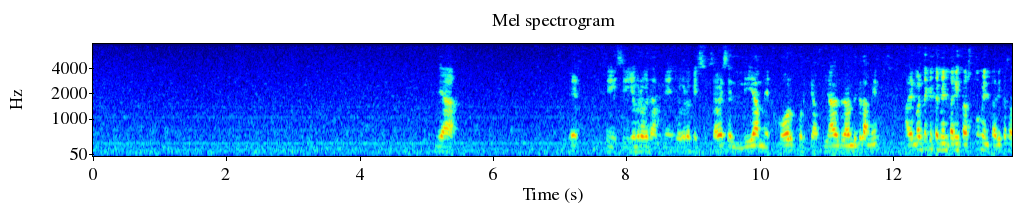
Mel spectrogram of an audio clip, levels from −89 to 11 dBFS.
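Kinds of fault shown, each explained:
Noise suppressor artifacts: The suppressor is pulling the room's steady background down by about 21 dB, band by band, frame by frame. The gaps go quiet and the noise comes back up under the speech.
Speech cut by the noise suppressor: In six spots between 5.11 and 13.75 s, the suppressor mistakes bits of speech for noise and ducks them about 20 to 22 dB. Soft endings and quiet stretches sound swallowed, worst around 8.33 to 10.33 s, where roughly a second and a half thins out.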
